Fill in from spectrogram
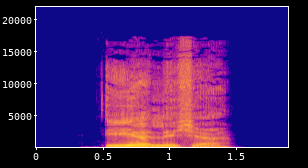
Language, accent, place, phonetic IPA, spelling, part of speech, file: German, Germany, Berlin, [ˈeːəlɪçə], eheliche, adjective / verb, De-eheliche.ogg
- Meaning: inflection of ehelich: 1. strong/mixed nominative/accusative feminine singular 2. strong nominative/accusative plural 3. weak nominative all-gender singular 4. weak accusative feminine/neuter singular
